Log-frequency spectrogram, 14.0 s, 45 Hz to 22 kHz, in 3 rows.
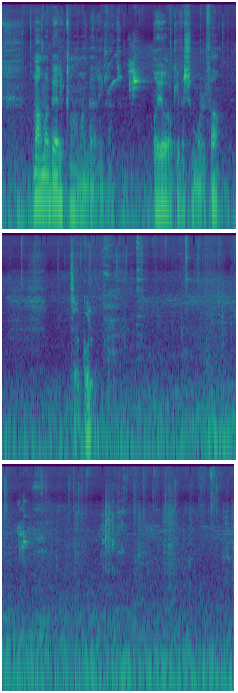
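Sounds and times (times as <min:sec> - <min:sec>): budgerigars chirping: 0:02.1 - 0:03.2, 0:08.6 - 0:14.0.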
